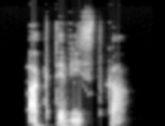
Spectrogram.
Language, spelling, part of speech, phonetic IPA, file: Polish, aktywistka, noun, [ˌaktɨˈvʲistka], Pl-aktywistka.ogg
